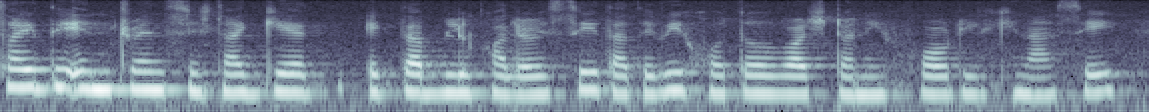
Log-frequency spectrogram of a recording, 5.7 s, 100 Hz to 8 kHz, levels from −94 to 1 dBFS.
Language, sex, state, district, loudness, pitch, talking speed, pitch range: Nagamese, female, Nagaland, Dimapur, -16 LUFS, 215 Hz, 165 wpm, 205-235 Hz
